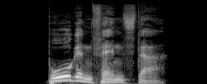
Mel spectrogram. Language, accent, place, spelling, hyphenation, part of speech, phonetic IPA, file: German, Germany, Berlin, Bogenfenster, Bo‧gen‧fens‧ter, noun, [ˈboːɡn̩ˌfɛnstɐ], De-Bogenfenster.ogg
- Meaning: arched window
